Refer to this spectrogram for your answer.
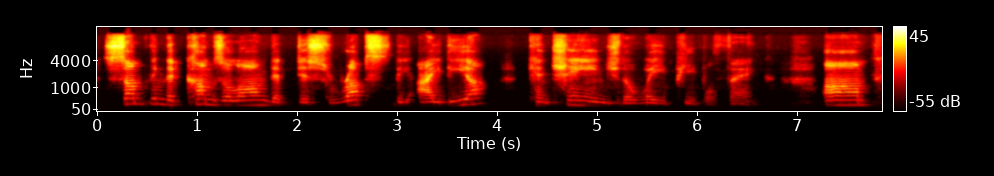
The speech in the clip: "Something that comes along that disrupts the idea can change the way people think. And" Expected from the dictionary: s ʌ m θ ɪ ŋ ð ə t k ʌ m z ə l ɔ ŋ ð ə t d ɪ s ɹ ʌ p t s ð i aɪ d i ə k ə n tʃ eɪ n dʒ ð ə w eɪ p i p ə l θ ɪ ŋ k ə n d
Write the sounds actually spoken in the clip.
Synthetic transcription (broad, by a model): s ʌ m θ ɪ ŋ ð ə t k ʌ m z ə l ɔ ŋ ð ə t d ɪ s ɹ ʌ p t s ð i aɪ d i ə k ə n tʃ eɪ n dʒ ð ə w eɪ p i p l θ ɪ ŋ k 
